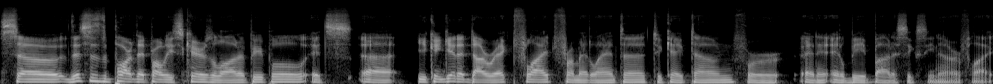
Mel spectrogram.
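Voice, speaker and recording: A man speaks at a moderate pace with a South African accent, his pitch fairly low and his loudness very even. The recording is very clean, with a silent background. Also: ordinary pitch variation. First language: Afrikaans. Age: 40s. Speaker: immigrant guest. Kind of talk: interview. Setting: studio. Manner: halting, repeats words.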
